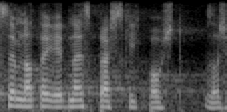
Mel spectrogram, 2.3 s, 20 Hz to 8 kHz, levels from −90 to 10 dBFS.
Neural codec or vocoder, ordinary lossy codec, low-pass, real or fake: none; Opus, 16 kbps; 7.2 kHz; real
